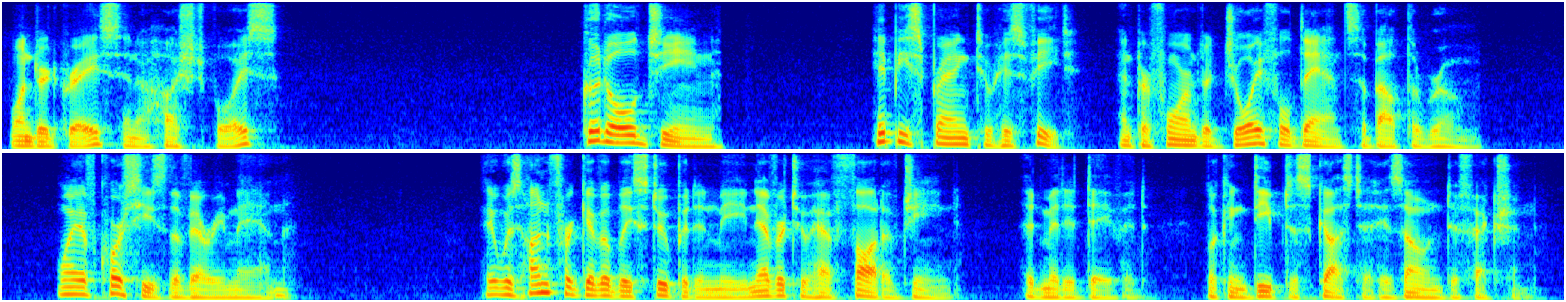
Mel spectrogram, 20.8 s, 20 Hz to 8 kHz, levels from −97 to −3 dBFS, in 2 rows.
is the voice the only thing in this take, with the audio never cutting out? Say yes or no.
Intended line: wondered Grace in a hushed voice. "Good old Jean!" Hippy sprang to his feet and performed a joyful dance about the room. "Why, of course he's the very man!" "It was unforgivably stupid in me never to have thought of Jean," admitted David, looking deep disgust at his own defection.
yes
